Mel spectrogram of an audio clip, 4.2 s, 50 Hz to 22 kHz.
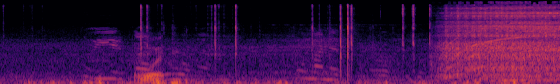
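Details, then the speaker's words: Opel Astra G 1.9 CDTI starter tested with power applied directly: after clicks, steady high whir holds; motor and brushes fine, fault is solenoid not closing its contacts. "він крутиться то есть Тут проблем нема со щткою"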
